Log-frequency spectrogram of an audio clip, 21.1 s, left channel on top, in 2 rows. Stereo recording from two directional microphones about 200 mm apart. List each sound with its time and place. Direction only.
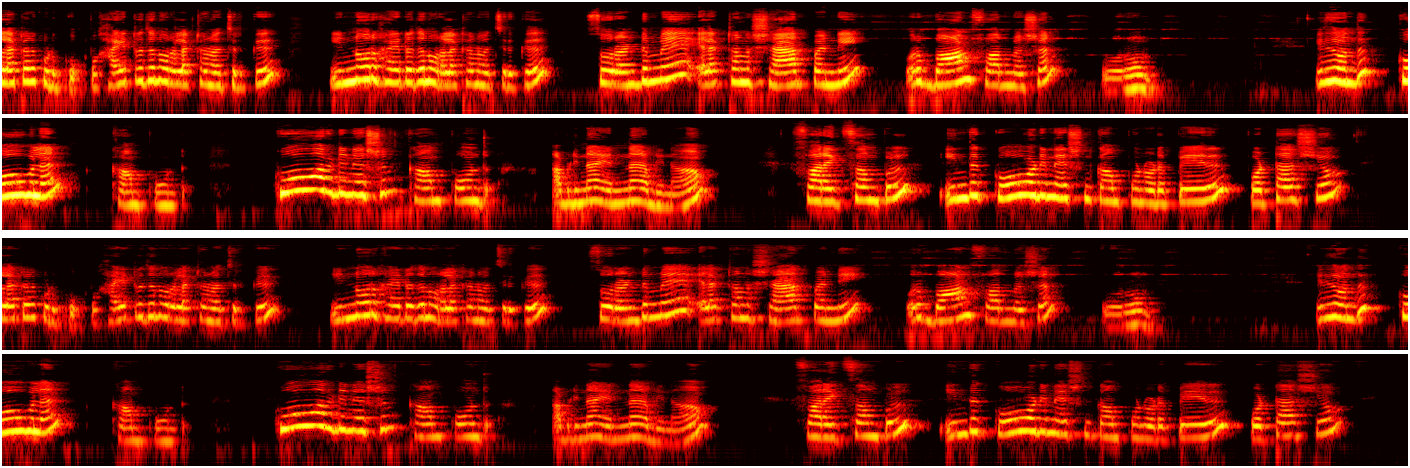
0.7 s speech: 40° left (ahead or behind)
9.8 s speech: 35° left (ahead or behind)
